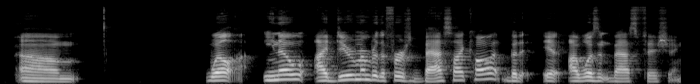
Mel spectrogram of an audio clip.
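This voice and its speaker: A man with an American accent and a high pitch speaks at a fairly slow pace with lively intonation, in a very clean recording with a silent background. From South Carolina. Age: 20s. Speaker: fishing podcast co-host. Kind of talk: casual chat.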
